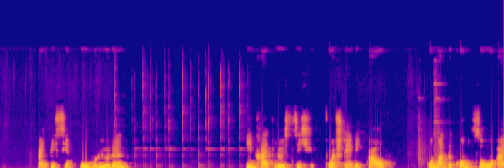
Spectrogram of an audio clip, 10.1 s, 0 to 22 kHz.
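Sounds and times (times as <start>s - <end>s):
spoon clinking in ceramic mug: 2.6s - 5.1s.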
